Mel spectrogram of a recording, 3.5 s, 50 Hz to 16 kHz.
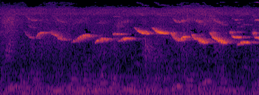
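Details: A brown 'pardo' curió, or chestnut-bellied seed finch, sings in the praia clássico style at a 2014 Maranhão contest in São Domingos do Maranhão. It gives a rapid run of clear, sliding high whistles that grow louder, with faint murmuring underneath.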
